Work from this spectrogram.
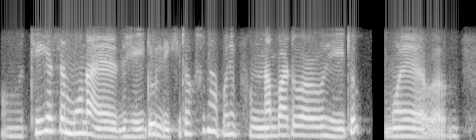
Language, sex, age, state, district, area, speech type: Assamese, female, 60+, Assam, Dibrugarh, rural, conversation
